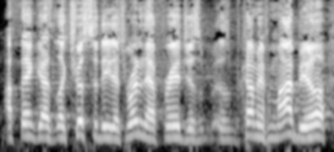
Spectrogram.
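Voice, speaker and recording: A man's voice: sits high, fast talker, big-room sound. A middle-aged man preaching a sermon as pastor, telling stories and acting out his kids' voices. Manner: animated storytelling, acting out voices of kids.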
